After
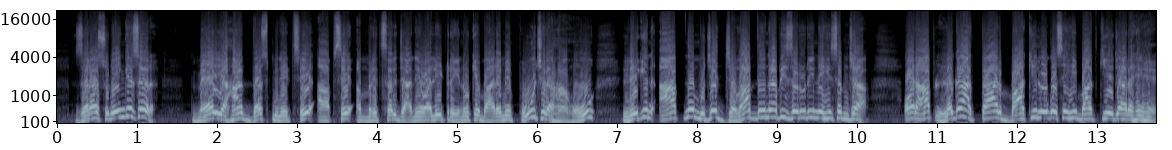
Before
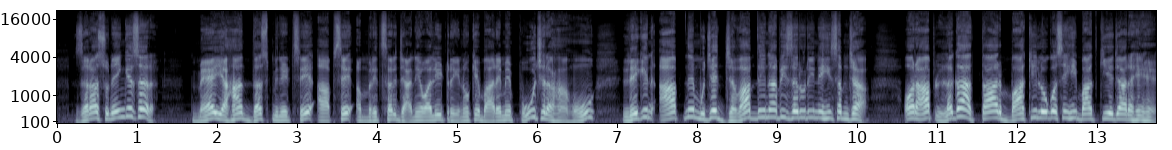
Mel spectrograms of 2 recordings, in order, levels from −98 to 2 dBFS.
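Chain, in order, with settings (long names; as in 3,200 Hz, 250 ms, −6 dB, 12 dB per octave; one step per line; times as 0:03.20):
in parallel at +0.5 dB: downward compressor, threshold −31 dBFS, peak gain reduction 15.5 dB
on the sum: hard clipping −22.5 dBFS, distortion −7 dB
level −5.5 dB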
